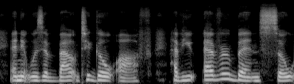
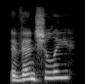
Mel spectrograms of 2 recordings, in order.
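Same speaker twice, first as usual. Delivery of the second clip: snapping; 8 semitones higher, faster than usual. Acted. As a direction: snap the word back in disbelief. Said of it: "I snapped".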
